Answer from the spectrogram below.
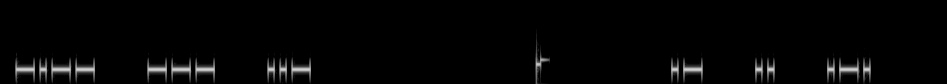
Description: Morse code, heard as a keyed tone, about 20 wpm, spaced as for 11 wpm, 700 Hz. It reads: YOU AIR
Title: 3x Character Spacing - Top 200 Words - 20wpm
